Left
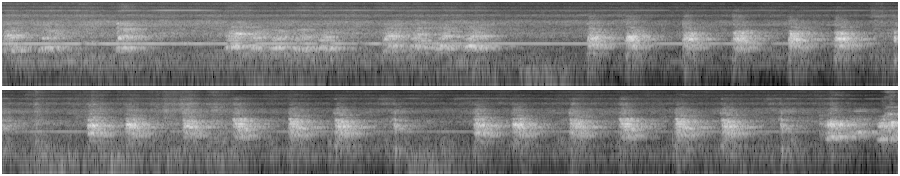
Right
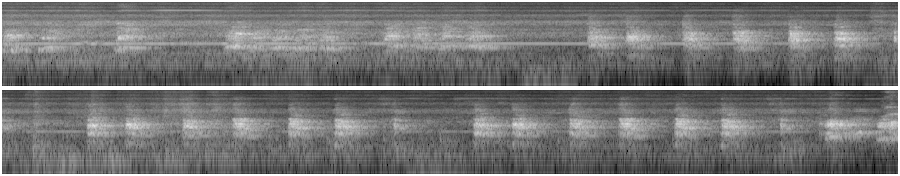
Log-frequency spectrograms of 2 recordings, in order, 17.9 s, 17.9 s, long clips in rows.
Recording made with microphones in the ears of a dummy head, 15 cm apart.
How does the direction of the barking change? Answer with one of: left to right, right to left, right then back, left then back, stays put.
left then back.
